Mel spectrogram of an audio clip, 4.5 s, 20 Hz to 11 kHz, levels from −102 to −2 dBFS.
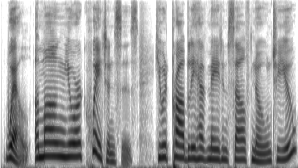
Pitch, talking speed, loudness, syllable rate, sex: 215 Hz, 160 wpm, -18 LUFS, 4.8 syllables/s, female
